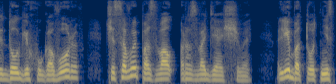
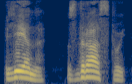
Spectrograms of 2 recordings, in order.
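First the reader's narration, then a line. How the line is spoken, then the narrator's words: Joyful. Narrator (Russian): радостно сказал он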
